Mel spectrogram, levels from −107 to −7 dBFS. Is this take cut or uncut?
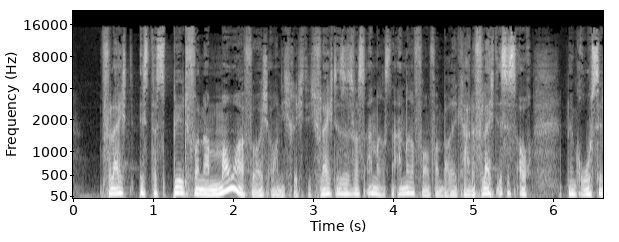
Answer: uncut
